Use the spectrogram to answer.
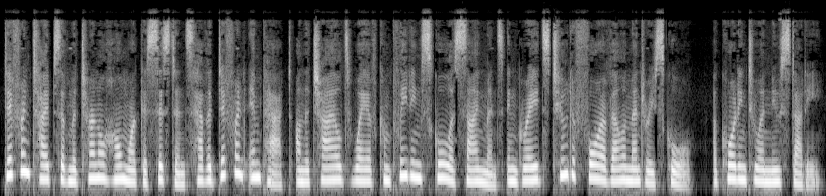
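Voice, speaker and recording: A woman reads a prepared text in a soft-toned, mellow voice of medium pitch. She sounds formal and measured, with no room sound around her. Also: animated, no echo, studio quality. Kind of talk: scripted read-aloud of an exam practice passage.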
